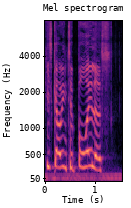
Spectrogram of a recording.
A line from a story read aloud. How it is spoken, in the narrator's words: cried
